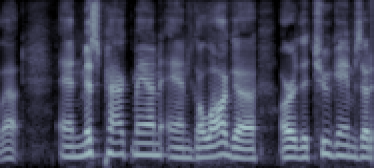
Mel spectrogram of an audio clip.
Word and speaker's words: Galaga: Because I learned from the guy who invented it how to pronounce It's it. Galaga.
